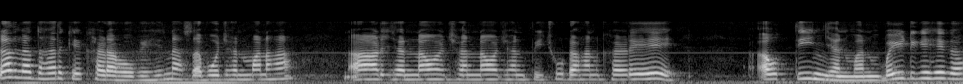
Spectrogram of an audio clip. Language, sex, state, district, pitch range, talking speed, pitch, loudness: Chhattisgarhi, female, Chhattisgarh, Rajnandgaon, 225-255 Hz, 195 wpm, 230 Hz, -18 LUFS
